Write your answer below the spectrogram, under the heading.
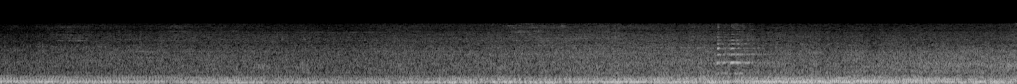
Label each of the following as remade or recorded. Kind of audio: remade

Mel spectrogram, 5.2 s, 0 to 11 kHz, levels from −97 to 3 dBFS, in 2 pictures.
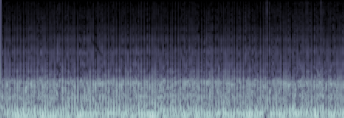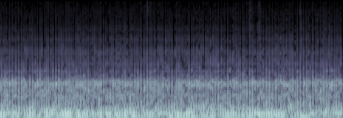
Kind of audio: remade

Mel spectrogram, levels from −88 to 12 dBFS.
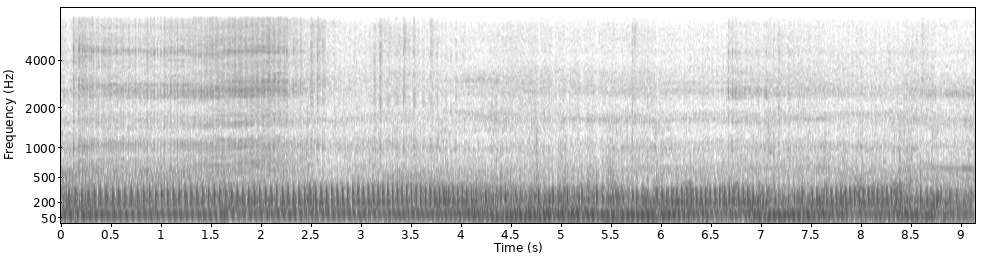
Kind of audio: recorded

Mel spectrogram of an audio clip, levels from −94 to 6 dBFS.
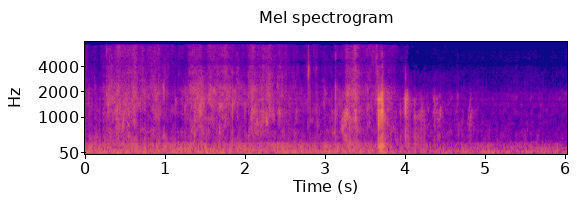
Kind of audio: remade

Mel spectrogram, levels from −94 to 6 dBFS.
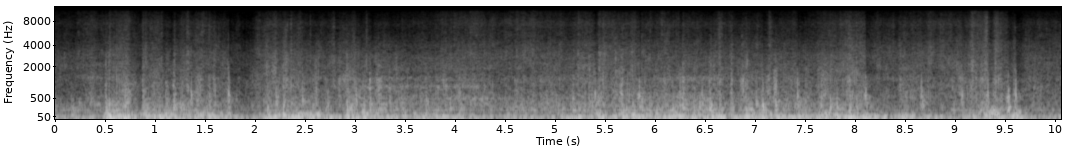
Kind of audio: remade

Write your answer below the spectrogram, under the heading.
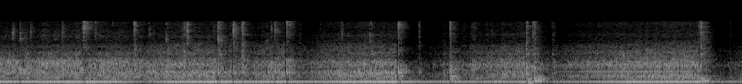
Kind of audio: recorded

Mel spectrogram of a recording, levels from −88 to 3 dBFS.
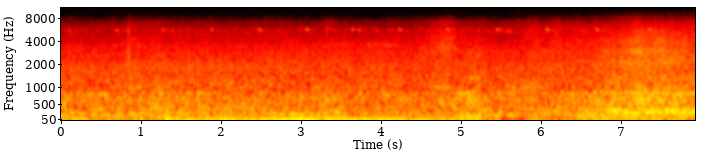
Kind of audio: remade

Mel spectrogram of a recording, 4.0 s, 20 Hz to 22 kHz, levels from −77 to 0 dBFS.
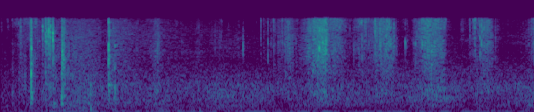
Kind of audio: recorded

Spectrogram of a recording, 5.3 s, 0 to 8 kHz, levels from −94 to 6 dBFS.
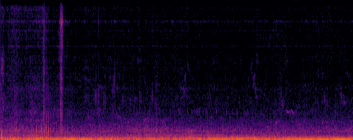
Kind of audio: remade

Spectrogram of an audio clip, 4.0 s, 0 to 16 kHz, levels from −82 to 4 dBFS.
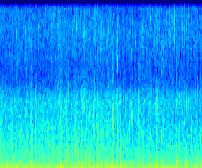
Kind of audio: recorded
